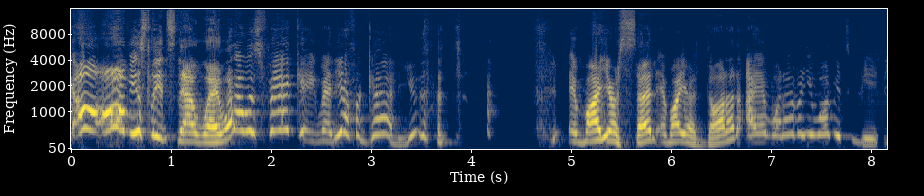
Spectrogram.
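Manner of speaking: high, frantic comic pleading; mock panic. Passenger pleads with armed guard, comically panicked.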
